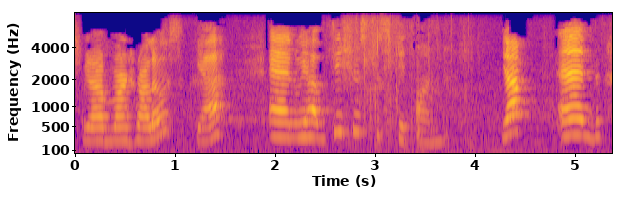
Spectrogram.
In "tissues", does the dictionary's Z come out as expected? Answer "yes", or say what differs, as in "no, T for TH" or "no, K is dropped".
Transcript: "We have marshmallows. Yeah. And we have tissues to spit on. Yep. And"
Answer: no, S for Z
